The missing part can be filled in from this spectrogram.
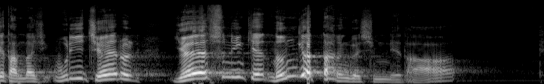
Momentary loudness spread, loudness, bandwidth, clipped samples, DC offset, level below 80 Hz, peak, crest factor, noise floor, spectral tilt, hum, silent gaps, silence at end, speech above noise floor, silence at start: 22 LU; -15 LUFS; 16.5 kHz; under 0.1%; under 0.1%; -60 dBFS; 0 dBFS; 16 dB; -65 dBFS; -4 dB/octave; none; none; 0.9 s; 49 dB; 0 s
